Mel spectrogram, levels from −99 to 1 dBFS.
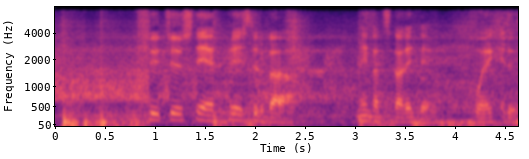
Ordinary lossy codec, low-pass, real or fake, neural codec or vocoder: none; 7.2 kHz; fake; codec, 16 kHz, 0.8 kbps, ZipCodec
